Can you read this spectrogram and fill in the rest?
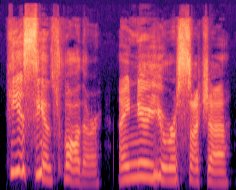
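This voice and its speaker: A woman voicing an angry, abusive young man who speaks loudly and indignantly. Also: on the high side, big pitch swings, moderate pace, no echo, clean studio sound. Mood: furious. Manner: indignant and loud.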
